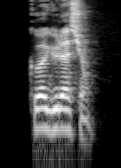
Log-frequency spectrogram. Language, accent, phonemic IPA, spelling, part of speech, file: French, France, /kɔ.a.ɡy.la.sjɔ̃/, coagulation, noun, LL-Q150 (fra)-coagulation.wav
- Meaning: coagulation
